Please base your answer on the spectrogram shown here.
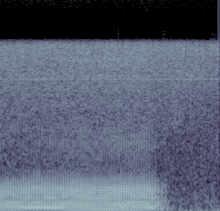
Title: chocola snoring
